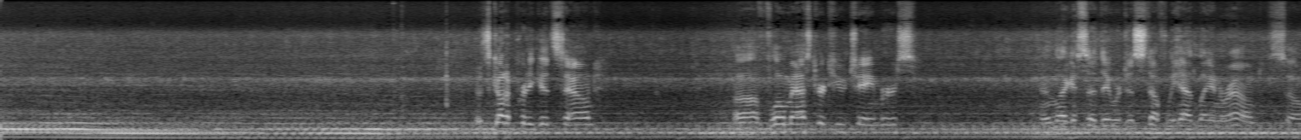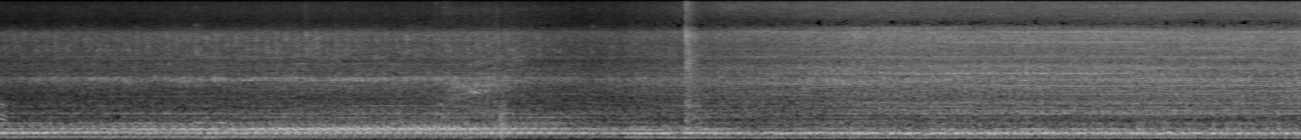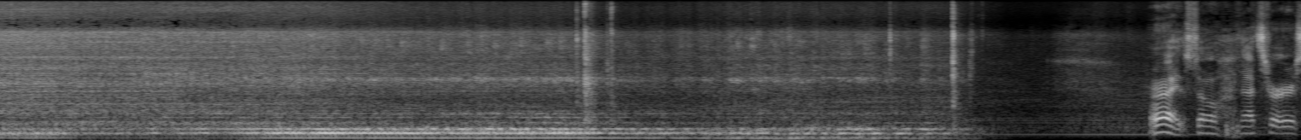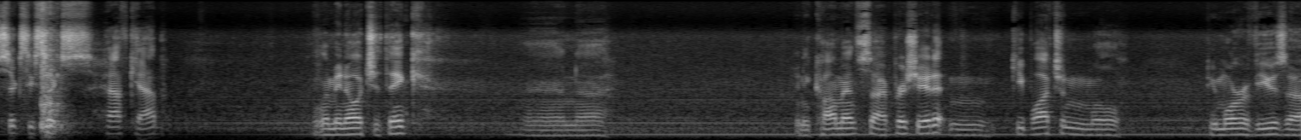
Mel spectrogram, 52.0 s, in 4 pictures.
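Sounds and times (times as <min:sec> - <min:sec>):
car engine running: 0:00.0 - 0:36.2.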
